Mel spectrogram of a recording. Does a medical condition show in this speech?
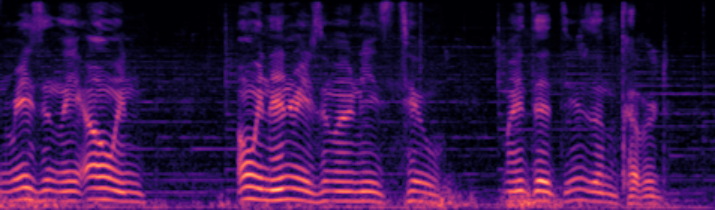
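Yes: traumatic brain injury.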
